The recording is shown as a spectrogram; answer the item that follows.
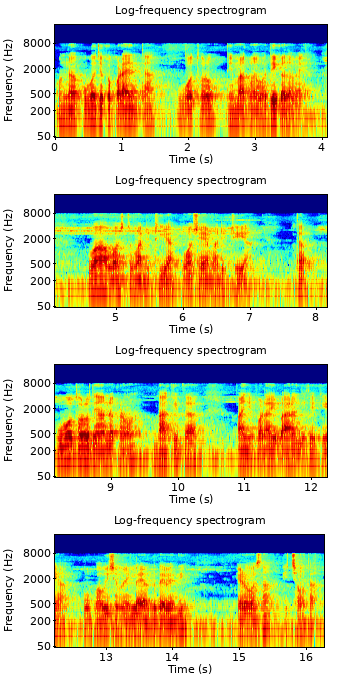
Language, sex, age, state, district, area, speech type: Sindhi, male, 30-45, Gujarat, Junagadh, rural, spontaneous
